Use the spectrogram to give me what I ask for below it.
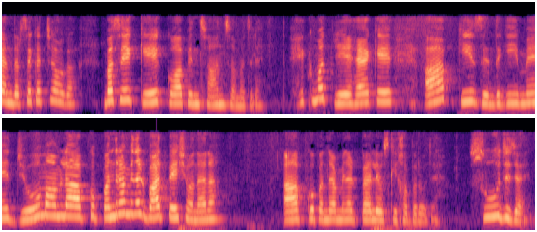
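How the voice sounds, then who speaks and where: A woman giving an earnest religious lecture, acting out little scenes between mothers and children. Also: a little high. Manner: earnest, acts out mothers and children in quoted asides. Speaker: religious teacher. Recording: dull lo-fi recording.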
